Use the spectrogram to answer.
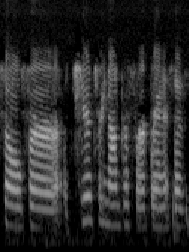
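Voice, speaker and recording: A woman working as a customer service representative on a telephone call, speaking haltingly as she thinks aloud and checks details. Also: mid-range voice, fairly even intonation, creaky. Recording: dull, band-limited telephone line.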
